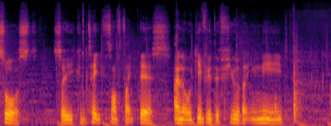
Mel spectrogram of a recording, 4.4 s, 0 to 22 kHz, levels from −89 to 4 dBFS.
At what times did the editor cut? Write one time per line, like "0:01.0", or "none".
0:02.2

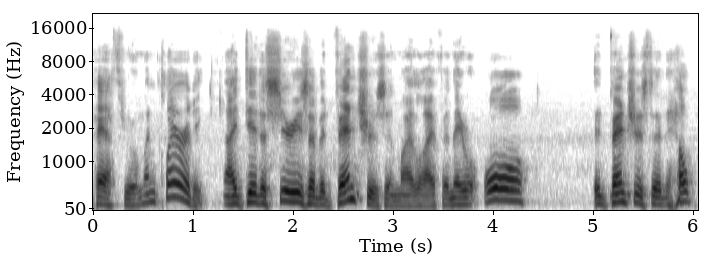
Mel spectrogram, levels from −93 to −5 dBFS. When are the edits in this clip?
0:01.3

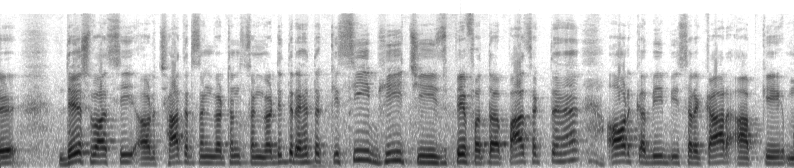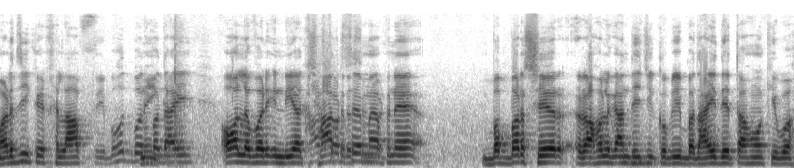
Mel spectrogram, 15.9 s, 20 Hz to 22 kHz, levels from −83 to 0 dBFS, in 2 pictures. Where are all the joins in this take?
0:09.2
0:11.4

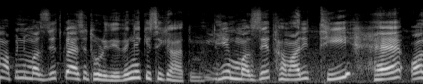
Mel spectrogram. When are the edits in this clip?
0:02.1

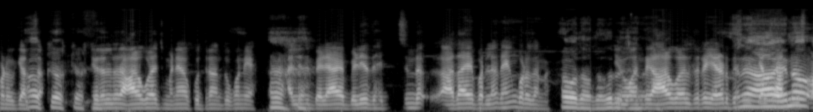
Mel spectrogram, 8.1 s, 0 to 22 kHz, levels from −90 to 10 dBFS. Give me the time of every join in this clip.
none

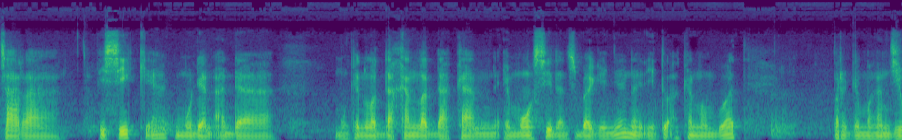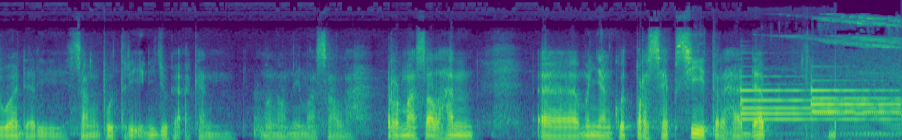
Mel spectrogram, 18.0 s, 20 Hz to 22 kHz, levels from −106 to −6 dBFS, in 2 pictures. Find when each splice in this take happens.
0:16.7

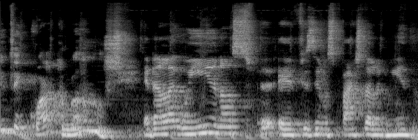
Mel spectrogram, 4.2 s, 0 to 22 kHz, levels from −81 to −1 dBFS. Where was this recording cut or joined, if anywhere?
none

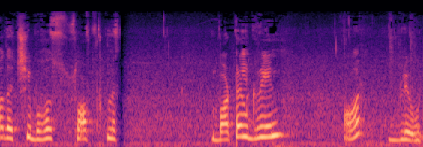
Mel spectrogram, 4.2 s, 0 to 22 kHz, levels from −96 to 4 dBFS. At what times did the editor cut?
0:01.2

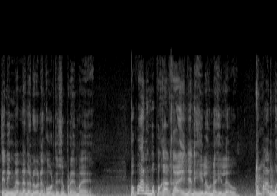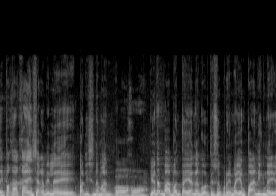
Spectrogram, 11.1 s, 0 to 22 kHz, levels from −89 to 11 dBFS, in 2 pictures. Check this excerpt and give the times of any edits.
none

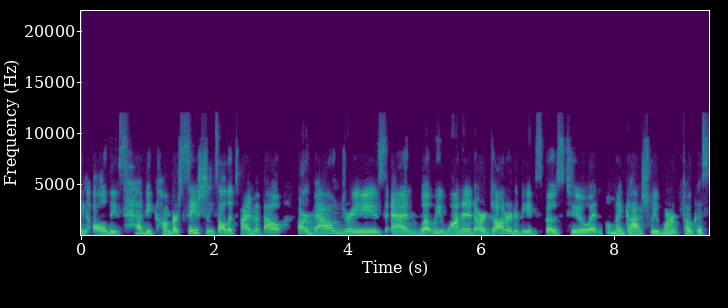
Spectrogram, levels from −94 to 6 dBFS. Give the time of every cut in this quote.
0:03.1
0:07.8

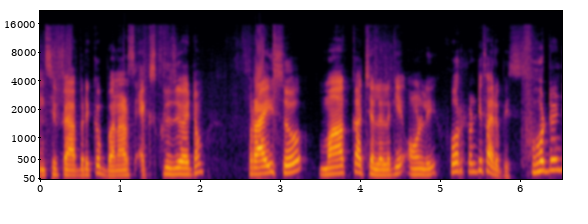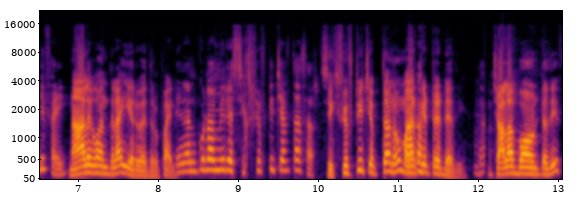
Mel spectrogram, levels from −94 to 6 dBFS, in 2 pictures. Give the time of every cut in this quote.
0:12.0

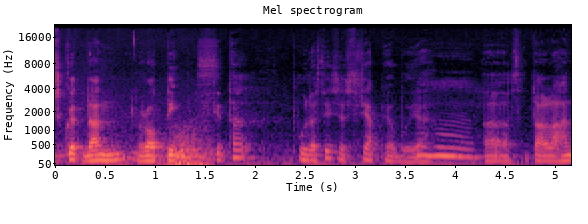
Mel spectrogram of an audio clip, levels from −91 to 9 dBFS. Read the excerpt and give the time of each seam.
0:01.3

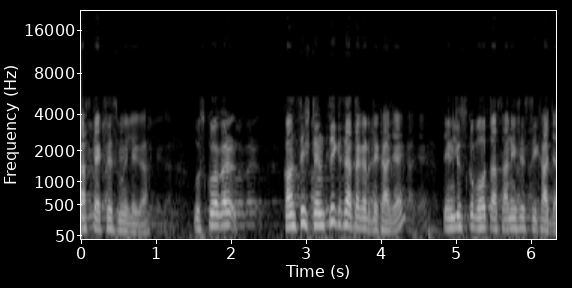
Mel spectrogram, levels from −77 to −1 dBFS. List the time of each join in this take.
none

